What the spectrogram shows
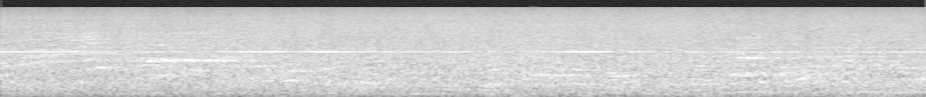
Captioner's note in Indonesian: suara kepanikan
